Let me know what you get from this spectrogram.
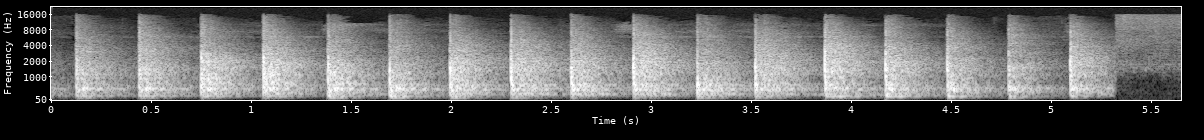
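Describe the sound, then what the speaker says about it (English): A hammer strikes a concrete table mold in a steady, even rhythm, about fifteen close, sharp blows in a row, each ringing briefly before the next. "even underneath the mold you can hit it with a hammer"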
